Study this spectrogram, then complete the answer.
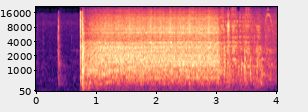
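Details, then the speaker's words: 1978 Wheel Horse C-121 garden tractor, key turned with a jump box: starter spins steadily a couple of seconds then winds down, never catching; owner suspects something wrong in the coil/ignition system. Cranks but will not start. "That is not doing anything. That is troublesome. Well, I do believe we have something sinister going on here. That's not doing anything, is it?"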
